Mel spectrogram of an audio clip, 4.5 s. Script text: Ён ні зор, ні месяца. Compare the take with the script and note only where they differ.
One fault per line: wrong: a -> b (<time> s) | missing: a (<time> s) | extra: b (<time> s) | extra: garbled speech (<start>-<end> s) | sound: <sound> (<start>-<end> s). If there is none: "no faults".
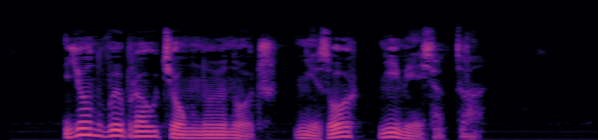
extra: выбраў цёмную ноч (0.8 s)
sound: dropout (3.4-3.4 s)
